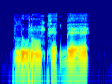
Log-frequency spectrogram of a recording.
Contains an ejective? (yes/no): no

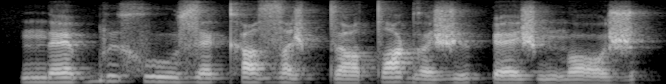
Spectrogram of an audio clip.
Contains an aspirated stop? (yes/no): yes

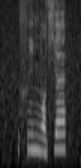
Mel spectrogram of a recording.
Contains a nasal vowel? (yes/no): no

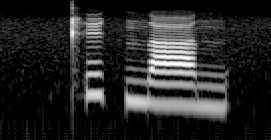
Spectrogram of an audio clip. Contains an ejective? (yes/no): no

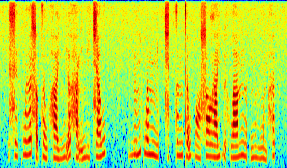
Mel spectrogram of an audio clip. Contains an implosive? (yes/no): yes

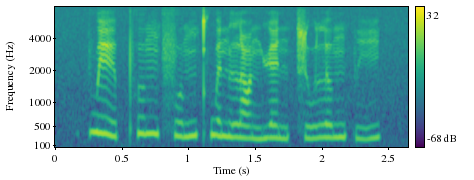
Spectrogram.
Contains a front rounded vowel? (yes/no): no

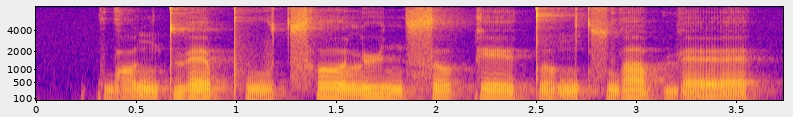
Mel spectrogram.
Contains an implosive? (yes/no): no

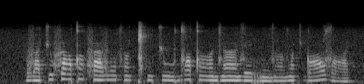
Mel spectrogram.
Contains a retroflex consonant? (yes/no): no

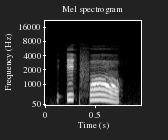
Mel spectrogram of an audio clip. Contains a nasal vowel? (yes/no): no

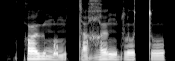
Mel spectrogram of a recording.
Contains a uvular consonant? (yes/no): yes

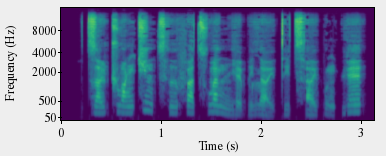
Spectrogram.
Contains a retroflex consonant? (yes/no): yes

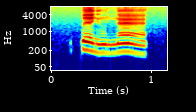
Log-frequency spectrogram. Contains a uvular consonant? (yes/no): no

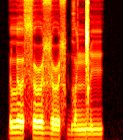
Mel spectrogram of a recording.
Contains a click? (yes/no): yes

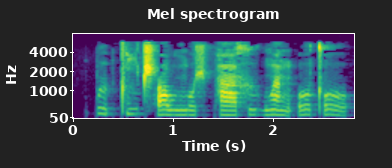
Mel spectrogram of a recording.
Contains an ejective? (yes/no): yes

